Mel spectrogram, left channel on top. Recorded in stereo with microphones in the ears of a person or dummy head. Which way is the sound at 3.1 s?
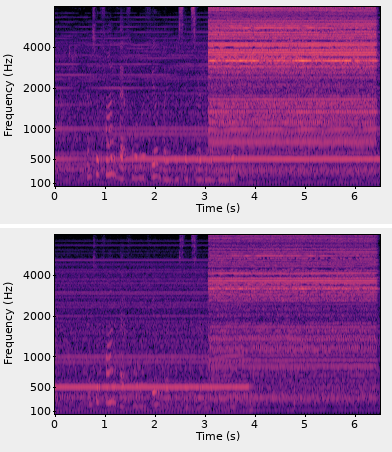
65° left (ahead or behind).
